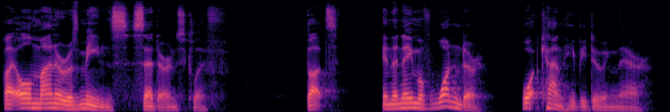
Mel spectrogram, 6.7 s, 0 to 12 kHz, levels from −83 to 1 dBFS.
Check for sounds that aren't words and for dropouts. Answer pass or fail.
pass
